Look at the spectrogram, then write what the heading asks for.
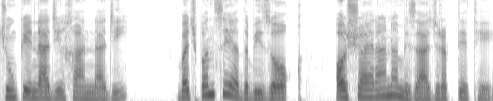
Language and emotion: Urdu, neutral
